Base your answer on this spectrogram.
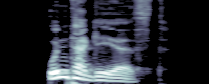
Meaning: second-person singular dependent subjunctive I of untergehen
- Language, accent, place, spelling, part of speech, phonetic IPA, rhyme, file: German, Germany, Berlin, untergehest, verb, [ˈʊntɐˌɡeːəst], -ʊntɐɡeːəst, De-untergehest.ogg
